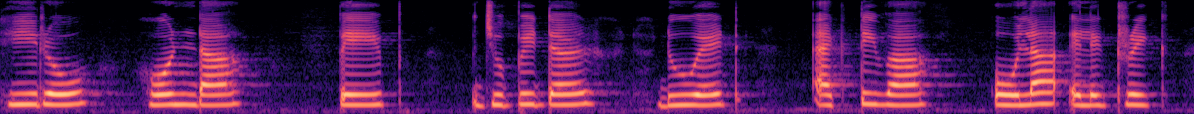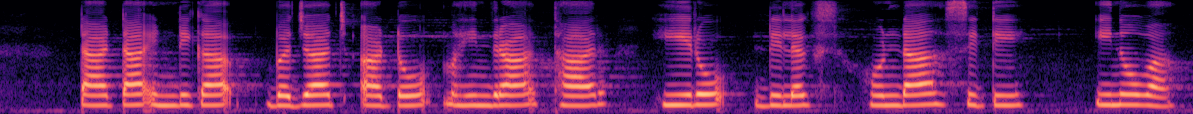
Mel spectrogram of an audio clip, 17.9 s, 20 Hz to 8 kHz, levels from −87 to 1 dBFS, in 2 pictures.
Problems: background sounds at intervals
